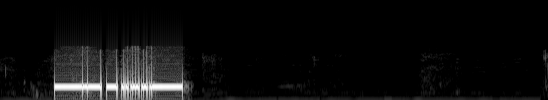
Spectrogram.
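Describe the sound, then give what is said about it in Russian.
A quick run of touch-tone phone beeps as an employee extension is dialed in tone mode on the Samsung group of companies' phone line, several short electronic tones in rapid succession lasting just over a second, loud and abrupt, followed by silence. “В тональном режиме наберите добавочный номер сотрудника или дождитесь ответа.”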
